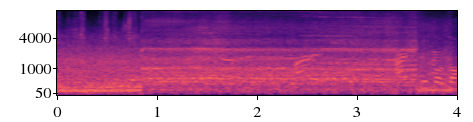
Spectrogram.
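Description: A Metro train's steady whine, several held tones under faint voices, which cuts off abruptly about three and a half seconds in.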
